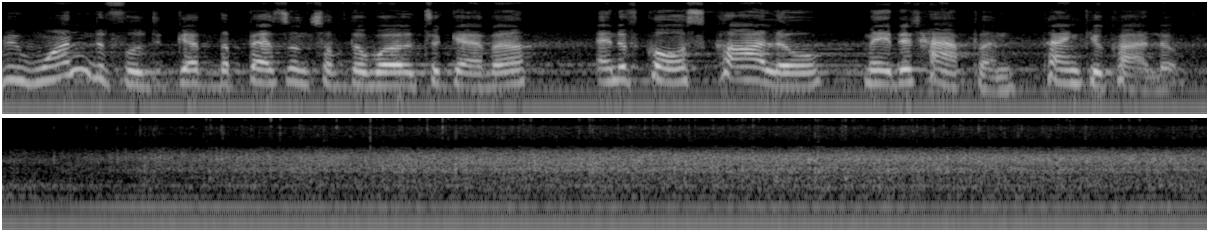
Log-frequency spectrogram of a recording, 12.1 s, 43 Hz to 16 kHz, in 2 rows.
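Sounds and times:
large audience applauding: 6.3 - 12.0.

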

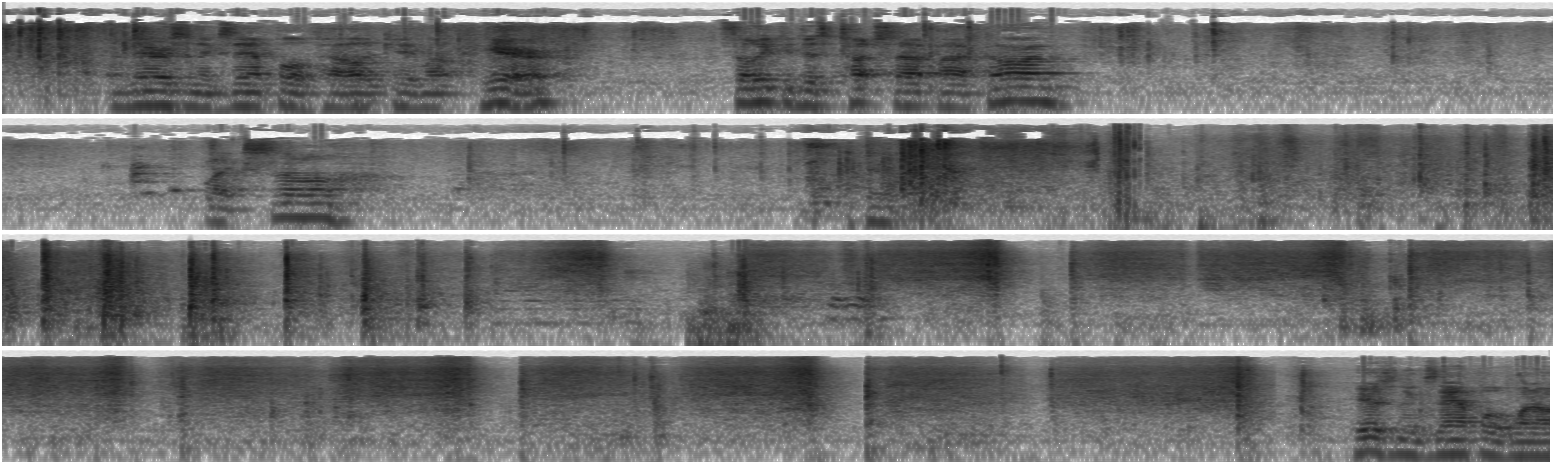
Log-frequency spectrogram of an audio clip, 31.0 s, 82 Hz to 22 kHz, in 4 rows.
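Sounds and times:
paper sheet crackling and rustling: 0.0 - 1.0, 4.3 - 7.6, 10.5 - 20.0.

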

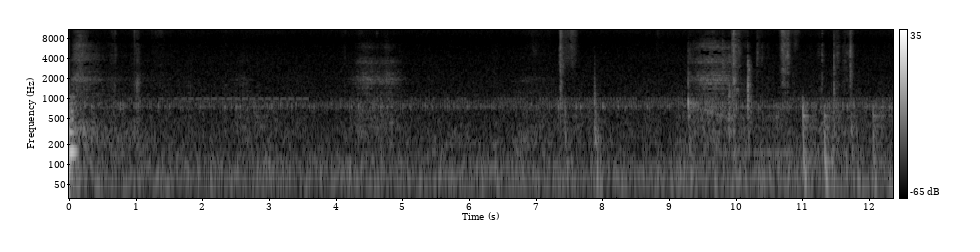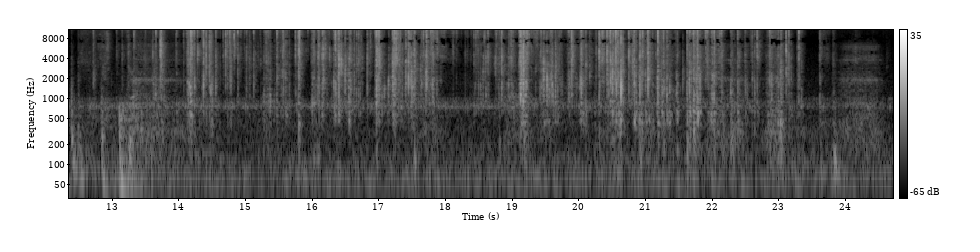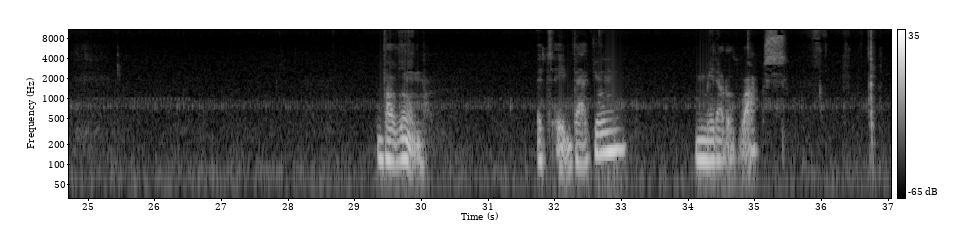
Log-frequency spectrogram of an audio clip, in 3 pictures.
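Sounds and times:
foil wrapper crinkling and tearing: 12.6 - 23.8.

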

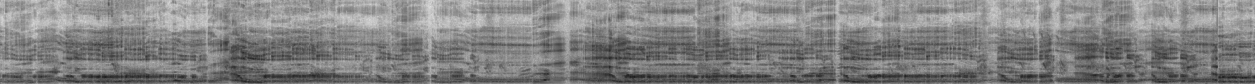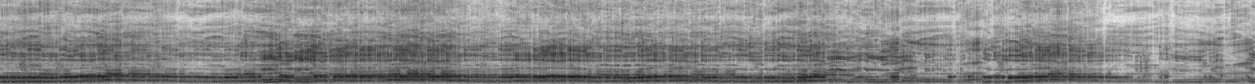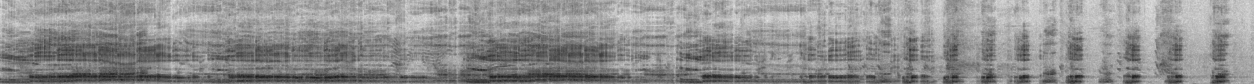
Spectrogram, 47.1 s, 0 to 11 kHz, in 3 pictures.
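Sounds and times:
howler monkeys howling: 0.0 - 47.0.

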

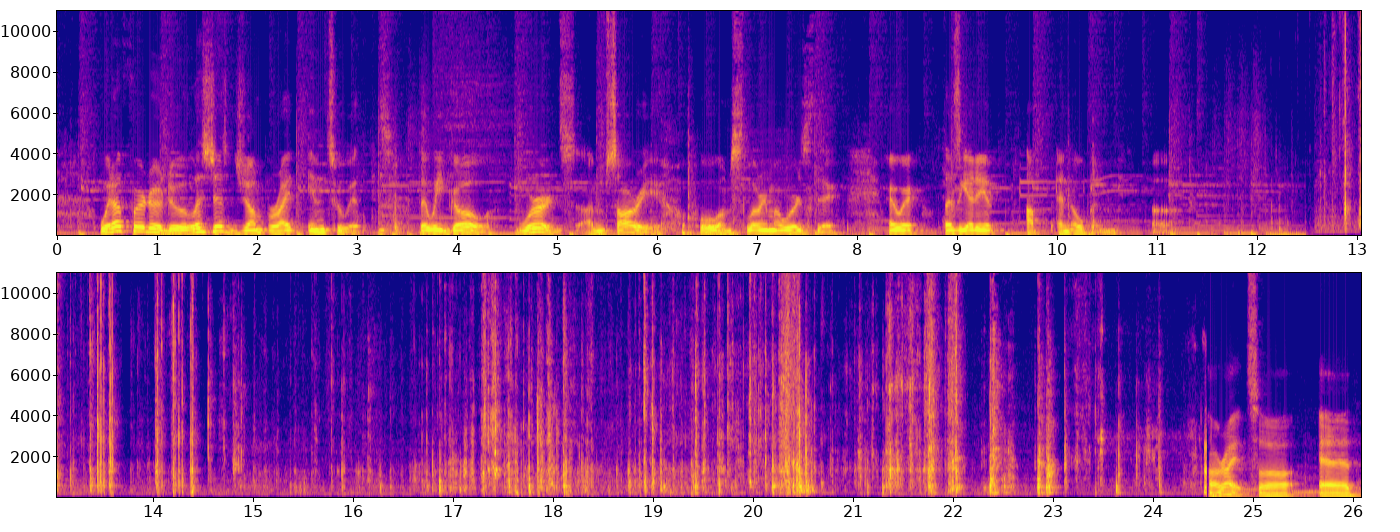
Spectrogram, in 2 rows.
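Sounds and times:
cardboard rustling: 12.6 - 24.6.

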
